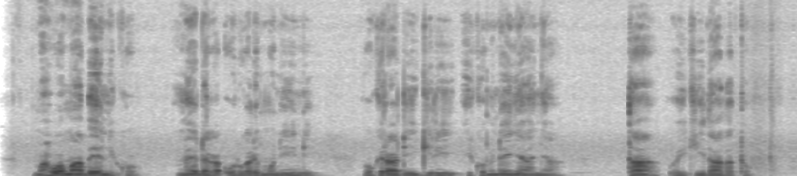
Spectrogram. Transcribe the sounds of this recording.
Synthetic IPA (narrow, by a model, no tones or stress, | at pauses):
maɦoamabɛnikɔ | mɛːdaɣaʔoɾuɣaɾemoniːni | okeɾadiːɡiɾiːkominaiɲaɲa | tawekiːðaðato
